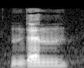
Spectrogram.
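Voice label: "nden", San Lucas Quiavini Zapotec; this one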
